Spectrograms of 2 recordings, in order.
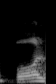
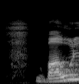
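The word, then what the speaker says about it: bowl: सो कटोरी अथवा कटोरे को हम लोग बॉल बोलते हैं। बाउल नहीं है, दिस इज नॉट बाउल। इसका प्रोनाउंसिएशन बोल है। बोल बोलते हैं ना, बोल बचन, तो बोल है।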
